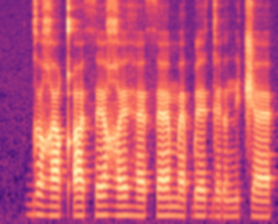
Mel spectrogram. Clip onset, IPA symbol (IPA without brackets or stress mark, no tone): ɡ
